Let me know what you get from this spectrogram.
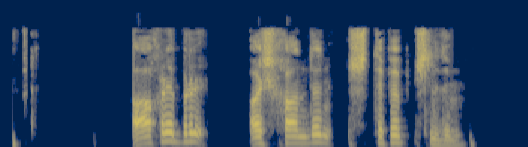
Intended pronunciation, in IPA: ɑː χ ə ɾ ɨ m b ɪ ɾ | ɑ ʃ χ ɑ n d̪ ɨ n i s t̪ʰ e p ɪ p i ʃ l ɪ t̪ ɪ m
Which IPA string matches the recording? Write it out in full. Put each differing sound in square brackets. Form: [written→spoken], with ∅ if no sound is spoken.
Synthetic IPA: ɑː χ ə ɾ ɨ [m→∅] b ɪ ɾ | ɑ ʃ χ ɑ n d̪ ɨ n i [s→ʃ] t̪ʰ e p ɪ p i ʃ l ɪ [t̪→d̪] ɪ m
